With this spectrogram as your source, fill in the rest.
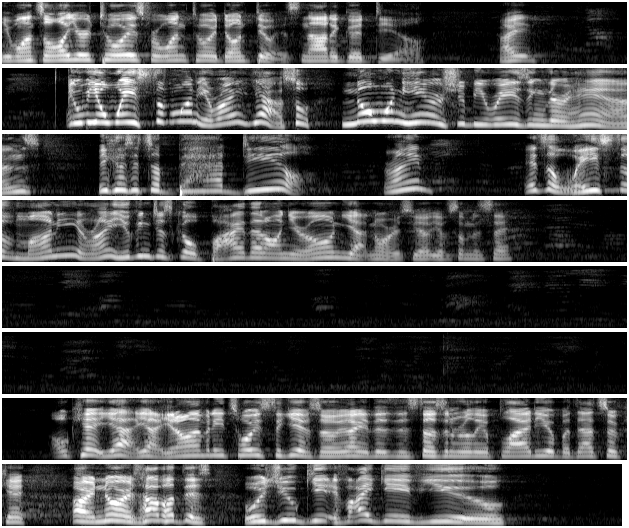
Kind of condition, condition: setting, large echoing room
